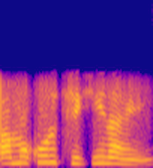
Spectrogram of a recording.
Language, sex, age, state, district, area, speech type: Odia, female, 18-30, Odisha, Malkangiri, urban, conversation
